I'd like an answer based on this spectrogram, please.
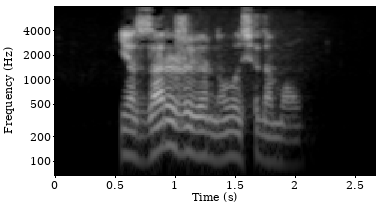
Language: Belarusian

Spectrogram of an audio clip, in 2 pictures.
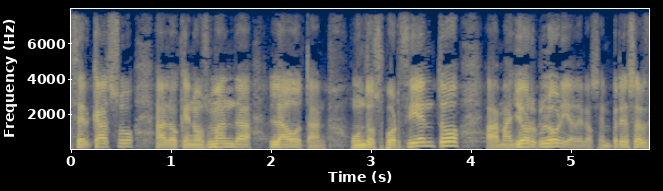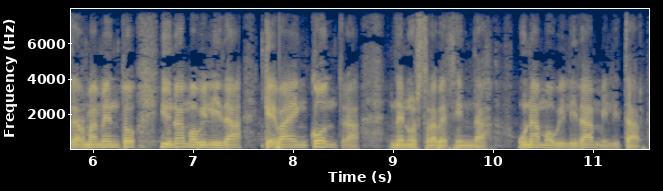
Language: Spanish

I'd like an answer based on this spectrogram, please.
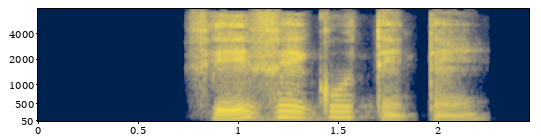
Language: Gen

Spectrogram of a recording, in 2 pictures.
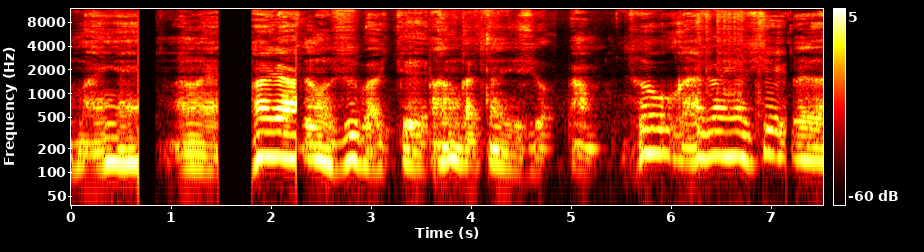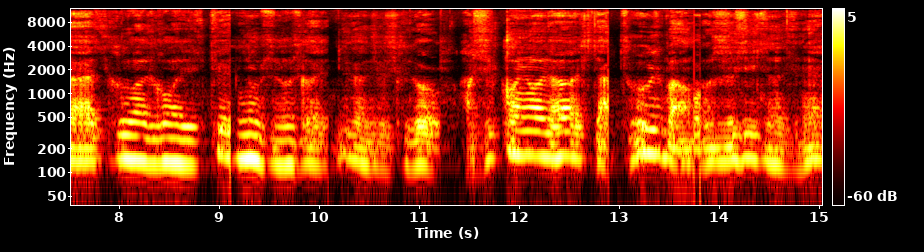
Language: Japanese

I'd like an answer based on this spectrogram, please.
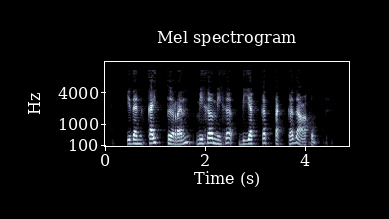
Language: Tamil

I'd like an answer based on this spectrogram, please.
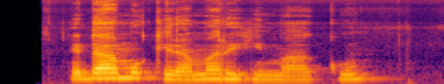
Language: Kikuyu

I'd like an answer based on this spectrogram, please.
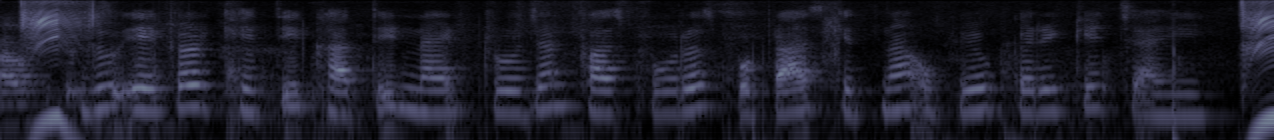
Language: Bhojpuri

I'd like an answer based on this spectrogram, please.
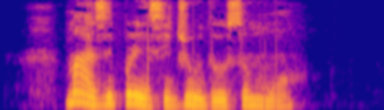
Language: Igbo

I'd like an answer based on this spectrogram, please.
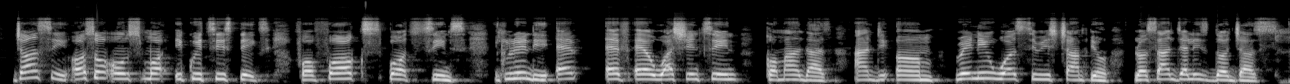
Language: Nigerian Pidgin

